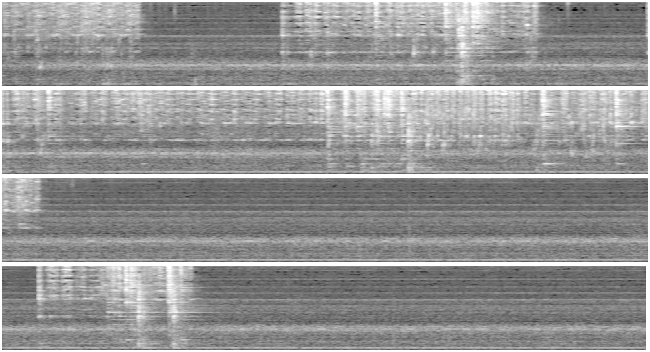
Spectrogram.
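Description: Wire whisk beating a cornstarch-and-water glue mixture in a stainless steel saucepan over a gas flame: four spells of fast scraping and clinking against the pan, the longest in the middle and a short one near the end. A steady low hum runs underneath.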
